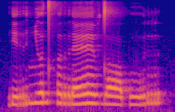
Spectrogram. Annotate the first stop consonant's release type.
plain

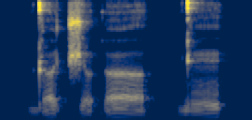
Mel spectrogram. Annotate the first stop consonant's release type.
plain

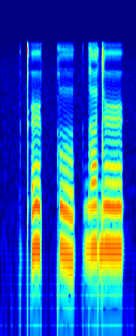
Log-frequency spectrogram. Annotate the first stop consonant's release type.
ejective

